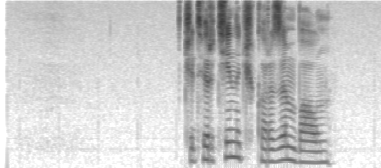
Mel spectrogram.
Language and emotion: Russian, neutral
